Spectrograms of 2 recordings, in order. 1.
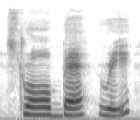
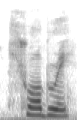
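Vyslovuje se s americkým přízvukem. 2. Vyslovuje se s britským přízvukem. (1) "Američani říkají EEF, berry, strawberry" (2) "ale Britové říkají e, strawberry"

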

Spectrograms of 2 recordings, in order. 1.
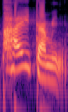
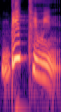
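এটা আমেরিকান উচ্চারণে বলা হয়। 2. এটা ব্রিটিশ উচ্চারণে বলা হয়। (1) "সো আমেরিকান ল্যাঙ্গুয়েজে কী হবে?" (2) "কারেক্ট প্রনাউন্সিয়েশন ইজ ভিটামিন"

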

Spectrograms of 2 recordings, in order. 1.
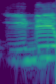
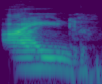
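हा 'ee-deh' असा ऐकू येतो, दोन अक्षरे. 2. हा 'eyed' असा ऐकू येतो, एकच अक्षर. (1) "याला इडे म्हणू नका" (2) "याचा उच्चार होतो आईड"

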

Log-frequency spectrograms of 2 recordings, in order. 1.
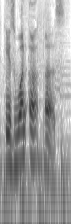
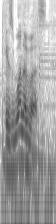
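O som do v de 'of' é omitido. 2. O som do v de 'of' é pronunciado. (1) "eu não posso simplesmente dizer" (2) "Não"

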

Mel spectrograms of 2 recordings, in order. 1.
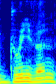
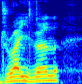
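La première voyelle est courte, comme dans 'give'. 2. La première voyelle est longue, comme dans 'drive'.

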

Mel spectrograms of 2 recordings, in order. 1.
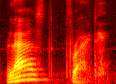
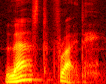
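부드럽고 따뜻하게 말합니다. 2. 부드럽고 따뜻하게 말합니다.

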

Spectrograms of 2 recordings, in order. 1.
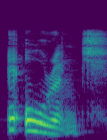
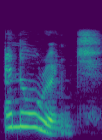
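Ses, belirteç ile isim arasında kesilir. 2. Belirteç, isme kesilmeden akıcı bir şekilde bağlanır. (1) "Gördüğünüz gibi a orange dediğimizde kesiliyor" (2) "An apple dediğimiz zaman hiçbir kesilme olmadan akıcı bir şekilde söylüyoruz"

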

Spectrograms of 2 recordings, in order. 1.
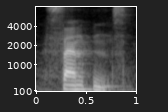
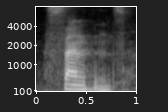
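La t se reemplaza por una parada glotal. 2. La t se reemplaza por una parada glotal.

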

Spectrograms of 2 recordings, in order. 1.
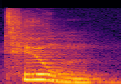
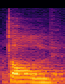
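O B é mudo. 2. O B é pronunciado. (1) "A pronúncia é tomb" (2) "e não tomb"

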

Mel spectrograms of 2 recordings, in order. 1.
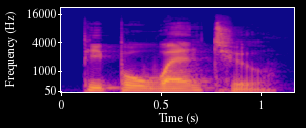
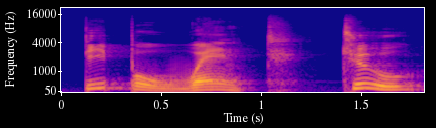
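O T de went é omitido. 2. O T de went é claramente pronunciado. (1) "Você tira o T do, do went" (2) "você não consegue falar people went to"

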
